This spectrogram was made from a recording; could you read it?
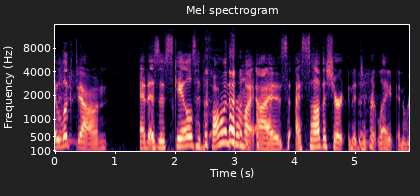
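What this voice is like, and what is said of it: Usual voice. Nothing is said of it.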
